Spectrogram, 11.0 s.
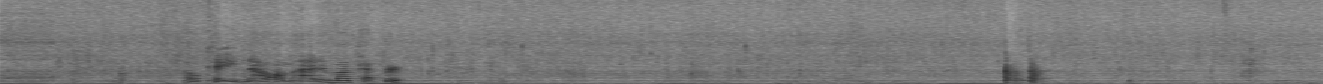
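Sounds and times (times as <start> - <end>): onion frying in oil: 0.0 - 11.0
spoon knocking against pan: 8.4 - 8.8.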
